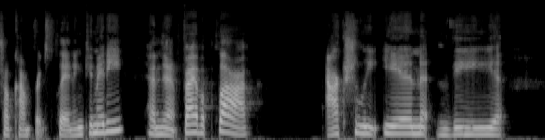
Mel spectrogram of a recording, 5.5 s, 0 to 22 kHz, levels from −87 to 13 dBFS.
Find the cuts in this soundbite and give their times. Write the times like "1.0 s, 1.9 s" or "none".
1.4 s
